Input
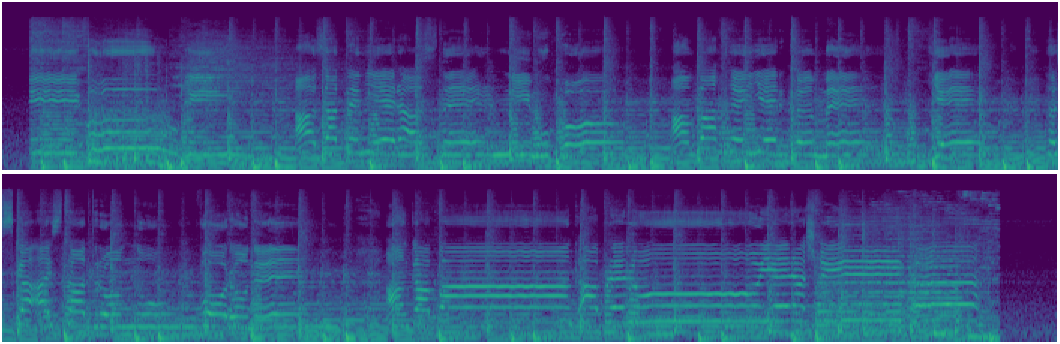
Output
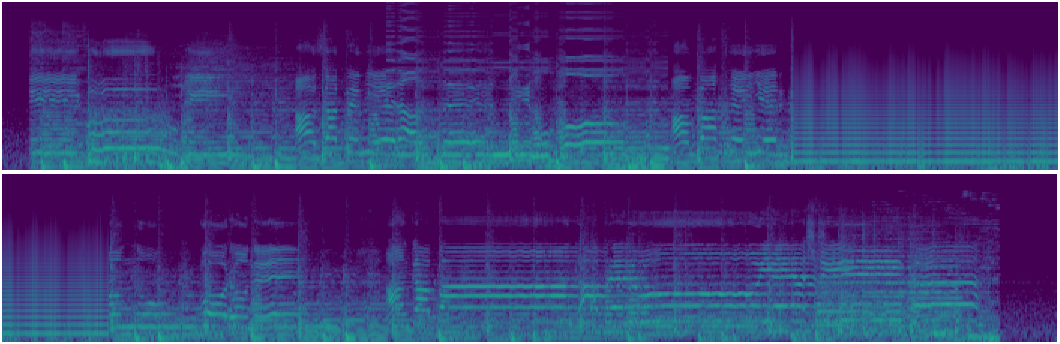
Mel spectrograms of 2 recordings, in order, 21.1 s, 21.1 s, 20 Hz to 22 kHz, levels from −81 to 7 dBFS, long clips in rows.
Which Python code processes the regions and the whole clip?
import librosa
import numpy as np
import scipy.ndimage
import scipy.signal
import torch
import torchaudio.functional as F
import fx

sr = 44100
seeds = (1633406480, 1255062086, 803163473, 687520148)

y = fx.chain(x, sr, fx.lowpass(hz=3000.0, slope=12),
    fx.resample_bad(factor=8, down='filtered', up='hold'),
    fx.env_flatten(amount_pct=50), at=(3.84, 6.66))
y = fx.chain(y, sr, fx.sample_sort(block=256),
    fx.high_shelf(hz=7500.0, db=-8.0),
    fx.over_compress(threshold_db=-33.0, ratio=-1.0), at=(7.91, 11.63))
y = fx.chain(y, sr, fx.low_shelf(hz=100.0, db=-8.5),
    fx.echo_single(ms=112, db=-5.0), at=(15.74, 19.49))
y = fx.high_shelf(y, sr, hz=5000.0, db=-7.5)
y = fx.notch(y, sr, hz=2300.0, q=21.0)
y = F.gain(torch.from_numpy(y), -6.0).numpy()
